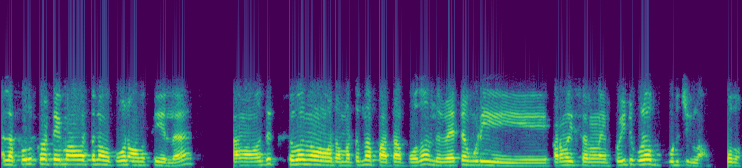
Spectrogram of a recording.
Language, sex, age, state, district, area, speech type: Tamil, male, 18-30, Tamil Nadu, Sivaganga, rural, conversation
